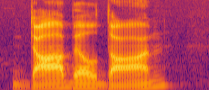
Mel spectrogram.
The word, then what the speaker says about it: Dahbeldahn: but it's Da Bil Don. It's another KFC ripoff, but it's spelled D-A-H-B-E-L-D-A-H-N.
